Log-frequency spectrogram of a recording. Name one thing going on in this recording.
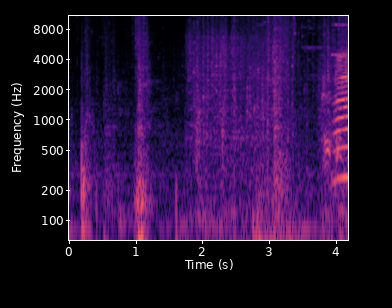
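A metal panel clanks and thuds as it is braced into place.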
